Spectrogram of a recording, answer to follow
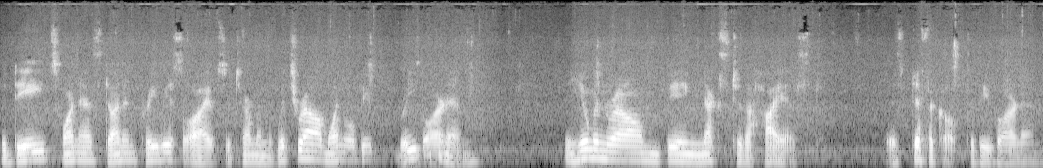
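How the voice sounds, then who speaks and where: A man reading poetry aloud informally, with musing, halting commentary and frequent pauses, in an amateur recording. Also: mid-range voice, creaky, slight background noise, poor audio.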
